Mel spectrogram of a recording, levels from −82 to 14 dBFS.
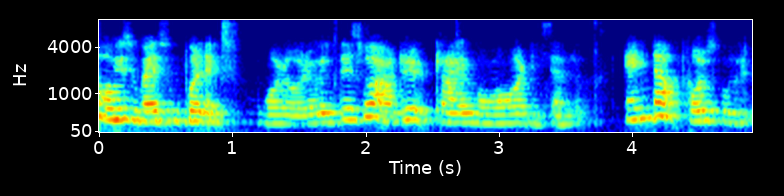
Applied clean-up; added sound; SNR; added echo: neural mask model DeepFilterNet 3.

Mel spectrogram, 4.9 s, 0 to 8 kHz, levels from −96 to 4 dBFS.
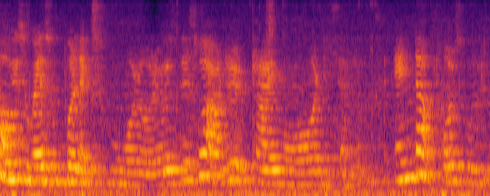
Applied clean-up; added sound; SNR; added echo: none; Bird; 14 dB; reverberation time 0.6 s.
